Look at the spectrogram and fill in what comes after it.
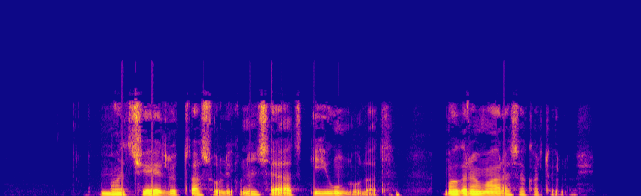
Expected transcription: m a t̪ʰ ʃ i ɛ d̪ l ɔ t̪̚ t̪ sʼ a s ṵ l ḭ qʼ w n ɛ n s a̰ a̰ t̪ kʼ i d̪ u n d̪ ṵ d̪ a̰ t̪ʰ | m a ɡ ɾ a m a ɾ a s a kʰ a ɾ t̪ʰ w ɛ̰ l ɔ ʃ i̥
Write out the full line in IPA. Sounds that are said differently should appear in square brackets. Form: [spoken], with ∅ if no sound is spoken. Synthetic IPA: m a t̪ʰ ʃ [ɛ] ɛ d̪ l ɔ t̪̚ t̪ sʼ a s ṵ l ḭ qʼ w n ɛ n s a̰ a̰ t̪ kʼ i [∅] u n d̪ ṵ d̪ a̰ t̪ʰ | m a ɡ ɾ a m a ɾ a s a kʰ a ɾ t̪ʰ w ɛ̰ l ɔ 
